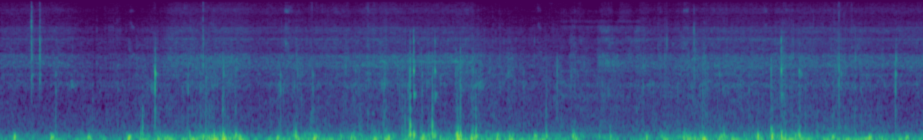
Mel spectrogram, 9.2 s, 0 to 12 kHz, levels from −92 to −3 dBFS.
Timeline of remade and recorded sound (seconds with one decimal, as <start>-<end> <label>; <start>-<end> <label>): 0.0-5.6 recorded; 5.6-6.4 remade; 6.4-9.2 recorded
